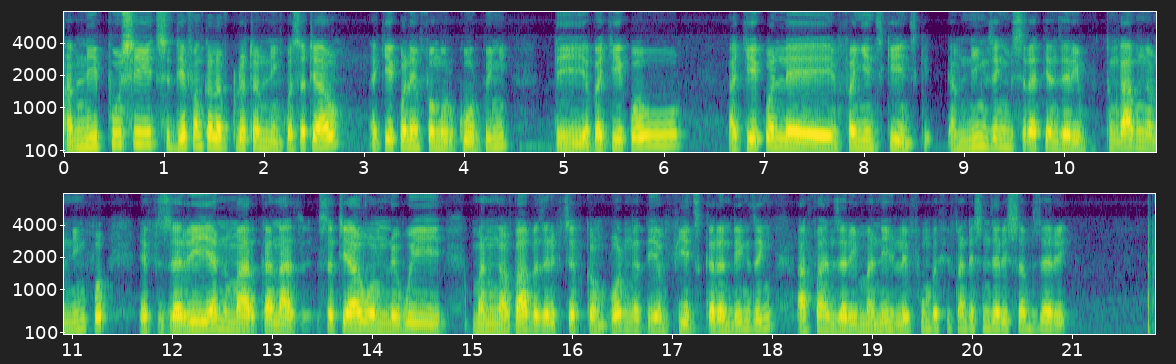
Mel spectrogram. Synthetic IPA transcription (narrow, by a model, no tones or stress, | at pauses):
aminipusit͡sid̪eafaŋkalavikluaʈ͡ʂaminiɲikwasaʈ͡ʂiaw | akekalajmifaŋuɾukuɾukiɲi | d̪eabakekwaw | akekalamifaŋend͡zi̥kʲend͡ʒi̥kʲi̥aminiɲizaɲimisiɾat̪iand͡zaɾevt̪uŋɡavaŋaminiɲifo | efizaɾejanimaɾakanazəsaʈ͡ʂiawaminwewe | manuŋavavəzaɾefi̥t͡safḁkamvonaŋəd̪eamifiet͡si̥kaɾaɳɖ͡ʐeŋizaɲi | afaɦand͡zaɾemaneɦlajfumbəfifaɳɖ͡ʐesanzaɾesamizaɾe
